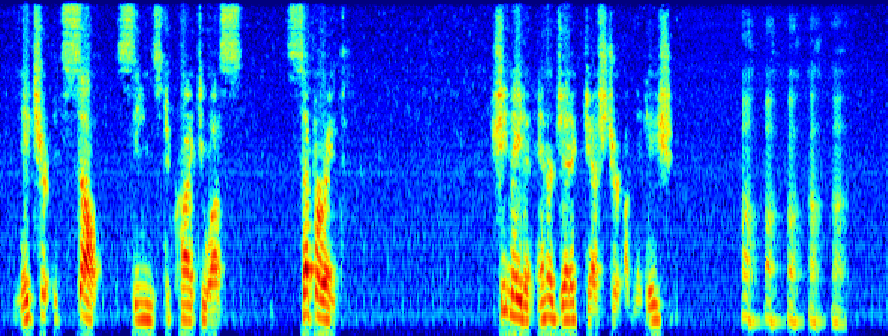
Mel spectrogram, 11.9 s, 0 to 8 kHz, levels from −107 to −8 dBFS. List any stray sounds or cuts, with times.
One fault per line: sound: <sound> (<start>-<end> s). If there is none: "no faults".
sound: laugh (9.9-11.3 s)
